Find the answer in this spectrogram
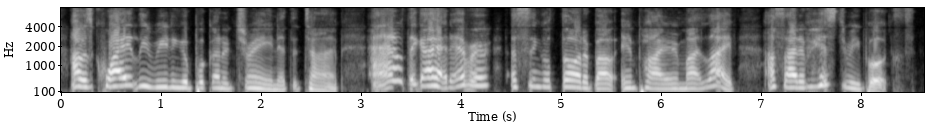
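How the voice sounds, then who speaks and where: Between listener stories she reads at a moderate pace, this radio host laughs frequently and drops lively, sassy comments. Her voice swings widely in pitch, captured in a close, dry sound without any echo.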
